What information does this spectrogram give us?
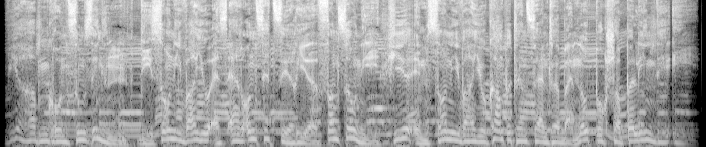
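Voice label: German, male, medium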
